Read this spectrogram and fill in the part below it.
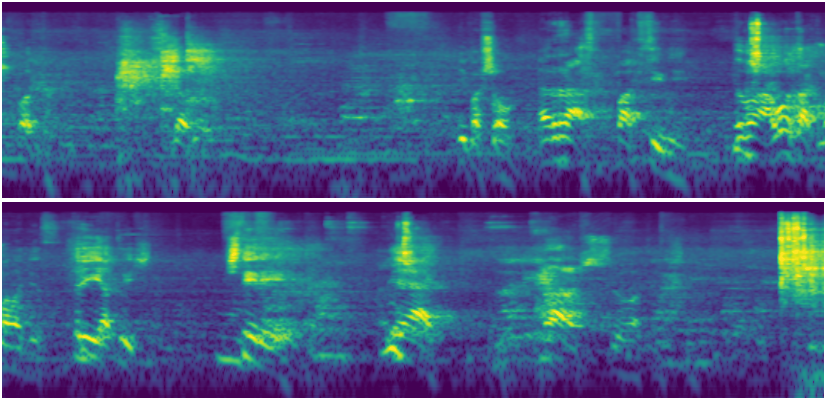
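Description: A barbell's weight plates clank.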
